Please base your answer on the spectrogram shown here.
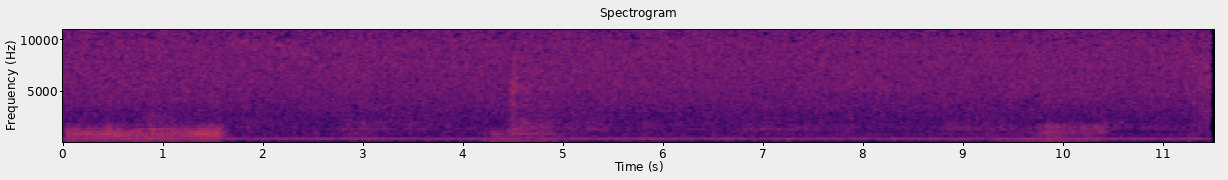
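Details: Sleeping female dog snoring indoors: three raspy, drawn-out snores spaced roughly four to five seconds apart over a constant low household hum, with quiet stretches between breaths.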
